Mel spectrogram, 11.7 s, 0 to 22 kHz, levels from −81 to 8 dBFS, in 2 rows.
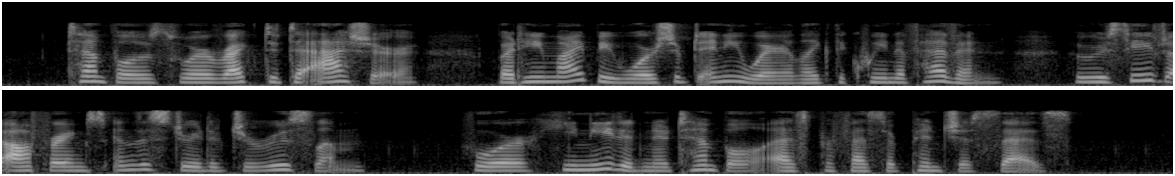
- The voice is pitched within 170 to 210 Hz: Yes, high, 190 Hz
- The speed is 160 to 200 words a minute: Yes, average, 170 wpm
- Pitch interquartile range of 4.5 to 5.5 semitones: No, average, 3.6 semitones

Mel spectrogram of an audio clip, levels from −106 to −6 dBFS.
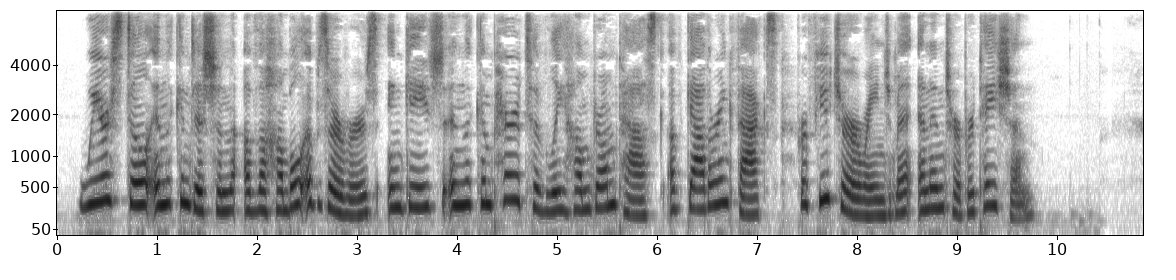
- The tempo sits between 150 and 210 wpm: No, average, 140 wpm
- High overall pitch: Yes, high, 245 Hz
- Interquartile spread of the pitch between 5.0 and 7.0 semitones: Yes, average, 5.3 semitones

